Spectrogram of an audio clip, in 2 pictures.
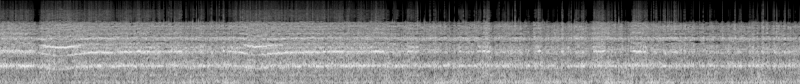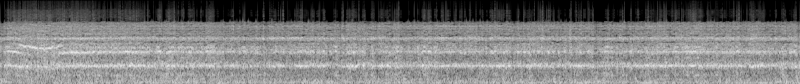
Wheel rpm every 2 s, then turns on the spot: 230, 230, 230, 230, 220, 230, 230, 230.
none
